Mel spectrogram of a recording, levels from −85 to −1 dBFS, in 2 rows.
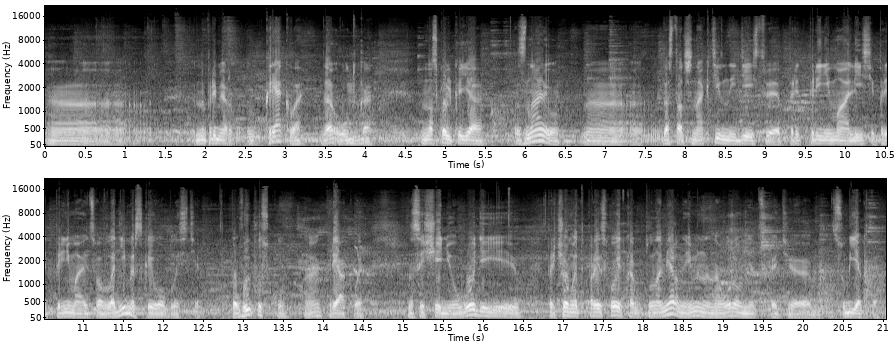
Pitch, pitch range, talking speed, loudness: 85 Hz, 80-95 Hz, 95 wpm, -13 LUFS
